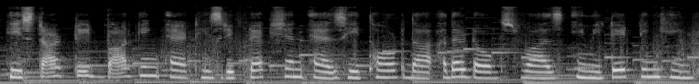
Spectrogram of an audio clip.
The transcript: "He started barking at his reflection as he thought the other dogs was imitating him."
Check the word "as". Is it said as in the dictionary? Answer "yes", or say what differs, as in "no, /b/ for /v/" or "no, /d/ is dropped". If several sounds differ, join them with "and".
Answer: yes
